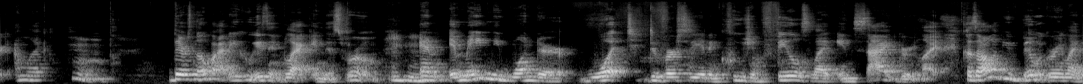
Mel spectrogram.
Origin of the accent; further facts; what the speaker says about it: the South, United States; I grew up in the South with a grandma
